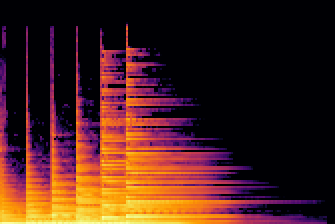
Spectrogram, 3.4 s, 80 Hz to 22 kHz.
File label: G Diminished 7th, Guitar, Drop D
